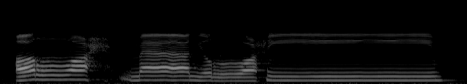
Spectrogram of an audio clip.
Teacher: الرحمن الرحیم، را کو موٹا پڑھیں گے اور ہا حروف حلق ہے، اس کو ہم حلق سے پڑھیں گے اور یا پر جزم ہے، آپ کو نظر آ رہی ہوگی تو تھوڑا کھینچ کر پڑھیں گے۔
